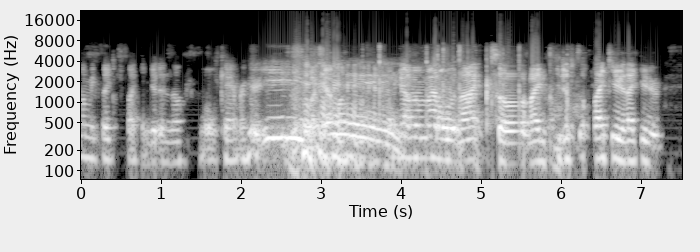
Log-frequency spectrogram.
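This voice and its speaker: A man with a Southern US accent, a fairly high pitch, lively intonation, and a moderate pace. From US South (Mississippi and Alabama). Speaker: podcast listener, amateur photographer. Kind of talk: casual chat.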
